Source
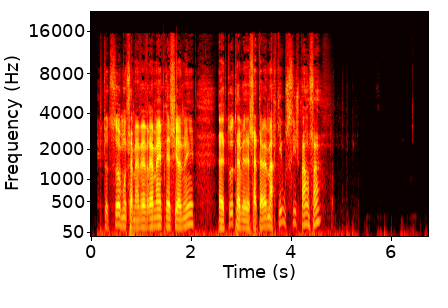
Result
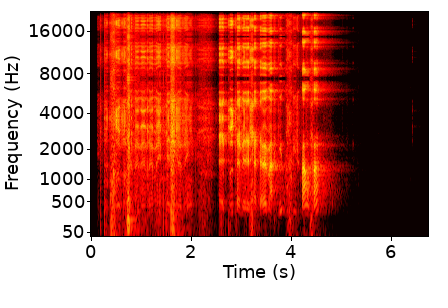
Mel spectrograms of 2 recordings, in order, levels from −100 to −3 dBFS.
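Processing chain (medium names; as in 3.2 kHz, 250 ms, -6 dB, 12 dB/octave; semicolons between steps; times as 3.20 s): single-diode clipper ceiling -7.5 dBFS; Chebyshev high-pass 330 Hz, order 5; peak limiter -13.5 dBFS, peak gain reduction 8 dB; Schroeder reverb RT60 1 s, combs from 28 ms, DRR 12 dB; band-pass sweep 4.7 kHz -> 1.3 kHz, 2.05–3.93 s; careless resampling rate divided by 6×, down none, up zero stuff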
